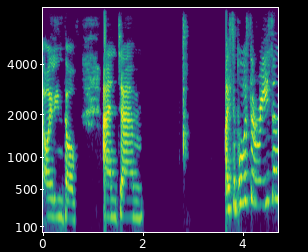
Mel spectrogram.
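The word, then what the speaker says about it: Eibhlín Dubh: And some people call her Evelyn, some people call her Eileen, and there's all different ways of pronouncing her name, you know, but like I would naturally say Eileen Dubh.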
